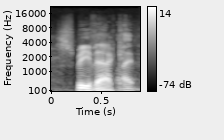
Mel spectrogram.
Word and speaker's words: Spivack: Spivak.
